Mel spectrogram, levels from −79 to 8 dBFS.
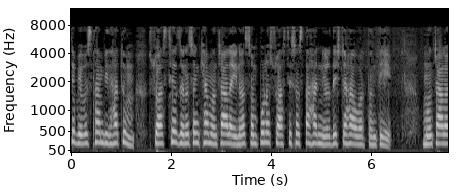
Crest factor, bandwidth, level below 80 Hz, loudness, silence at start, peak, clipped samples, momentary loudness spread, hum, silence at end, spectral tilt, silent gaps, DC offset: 14 dB; 8 kHz; -60 dBFS; -19 LUFS; 0 s; -4 dBFS; under 0.1%; 9 LU; none; 0 s; -4.5 dB/octave; none; under 0.1%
